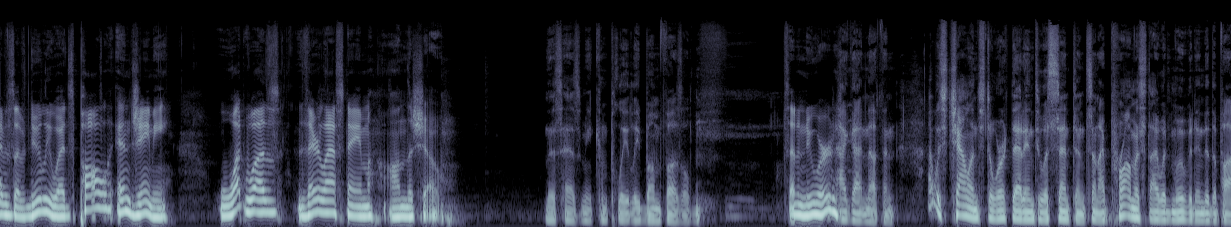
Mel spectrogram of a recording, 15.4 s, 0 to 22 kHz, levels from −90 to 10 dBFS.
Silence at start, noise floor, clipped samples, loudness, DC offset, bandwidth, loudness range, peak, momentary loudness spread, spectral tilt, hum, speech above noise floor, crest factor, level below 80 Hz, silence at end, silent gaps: 0 s; -66 dBFS; under 0.1%; -18 LUFS; under 0.1%; 14.5 kHz; 13 LU; -4 dBFS; 16 LU; -7.5 dB/octave; none; 49 dB; 14 dB; -40 dBFS; 0 s; none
